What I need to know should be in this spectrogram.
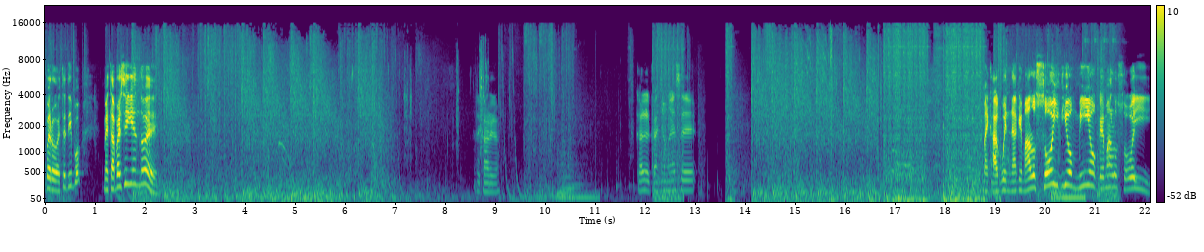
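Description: A handgun fires in sharp single shots.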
